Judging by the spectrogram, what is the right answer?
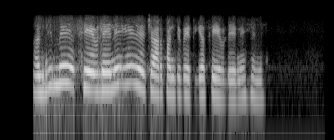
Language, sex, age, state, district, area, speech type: Dogri, female, 45-60, Jammu and Kashmir, Reasi, rural, conversation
